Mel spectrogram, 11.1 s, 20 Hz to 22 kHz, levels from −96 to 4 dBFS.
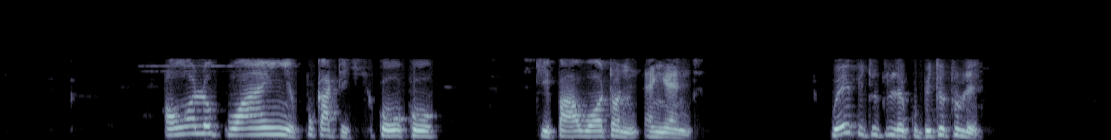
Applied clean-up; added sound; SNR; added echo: none; none; none; none.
